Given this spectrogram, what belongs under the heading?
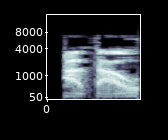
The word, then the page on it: ataúd: espagnol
